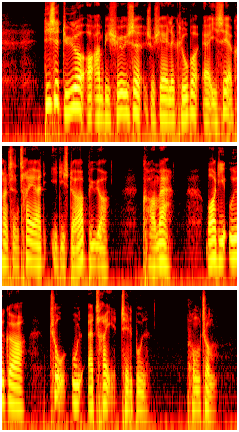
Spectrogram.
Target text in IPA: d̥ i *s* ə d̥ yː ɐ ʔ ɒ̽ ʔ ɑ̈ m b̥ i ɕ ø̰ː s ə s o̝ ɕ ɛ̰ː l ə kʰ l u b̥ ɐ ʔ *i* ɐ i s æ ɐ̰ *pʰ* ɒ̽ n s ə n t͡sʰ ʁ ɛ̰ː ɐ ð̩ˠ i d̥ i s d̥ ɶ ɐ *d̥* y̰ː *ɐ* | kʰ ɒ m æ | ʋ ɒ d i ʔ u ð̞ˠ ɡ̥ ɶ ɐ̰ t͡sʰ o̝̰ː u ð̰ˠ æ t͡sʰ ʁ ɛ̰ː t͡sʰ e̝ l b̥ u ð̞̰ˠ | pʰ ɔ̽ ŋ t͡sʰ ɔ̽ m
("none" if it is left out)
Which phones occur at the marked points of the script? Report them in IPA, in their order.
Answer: s, æ, kʰ, b̥, ɐ

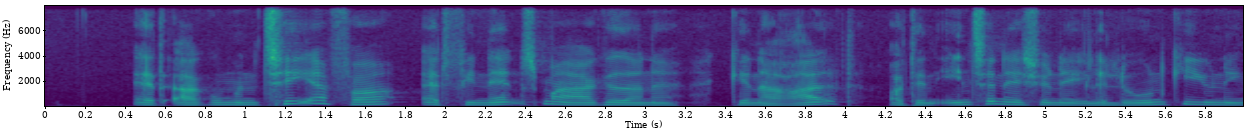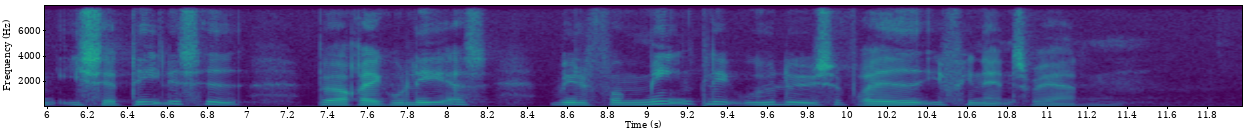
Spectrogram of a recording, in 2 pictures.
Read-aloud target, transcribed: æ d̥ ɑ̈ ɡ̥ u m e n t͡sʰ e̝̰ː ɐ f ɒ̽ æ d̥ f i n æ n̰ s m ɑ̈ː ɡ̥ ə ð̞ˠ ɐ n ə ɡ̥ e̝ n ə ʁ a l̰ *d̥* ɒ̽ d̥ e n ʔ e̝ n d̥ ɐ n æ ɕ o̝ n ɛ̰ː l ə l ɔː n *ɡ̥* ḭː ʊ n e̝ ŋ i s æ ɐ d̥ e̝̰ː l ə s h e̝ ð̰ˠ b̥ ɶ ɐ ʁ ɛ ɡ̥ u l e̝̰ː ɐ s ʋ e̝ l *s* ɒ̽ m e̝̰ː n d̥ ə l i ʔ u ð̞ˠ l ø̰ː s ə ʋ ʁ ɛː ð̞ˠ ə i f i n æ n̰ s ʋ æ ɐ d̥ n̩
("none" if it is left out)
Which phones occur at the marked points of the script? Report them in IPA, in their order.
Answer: d̥, ɡ̥, f

